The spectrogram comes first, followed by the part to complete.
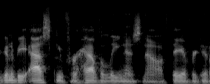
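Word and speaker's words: javelinas: Well, first of all, I am sure that you are referring to the Havalas, as I've been told. I had butchered the pronunciation earlier.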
